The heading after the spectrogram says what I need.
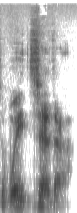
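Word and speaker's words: Wayzata: north bay is the original of waisetta pronounced wait zera end of section 46.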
